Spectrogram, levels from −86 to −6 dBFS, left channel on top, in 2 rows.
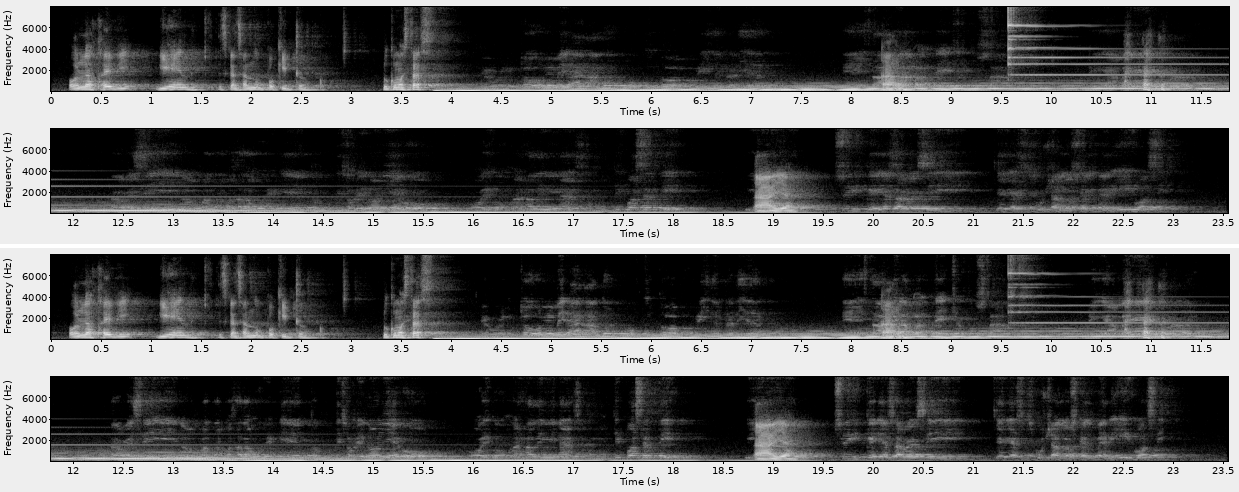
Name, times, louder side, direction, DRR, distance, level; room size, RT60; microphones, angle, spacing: voice 1, 0.2-2.7 3.3-3.8 8.3-8.6 10.9-11.0 18.8-19.3, equal, ahead, 7 dB, 0.9 m, -21 dB
voice 2, 3.5-4.0 4.3-7.2 7.9-9.9 10.4-11.4 12.4-15.6 16.0-18.1 18.7-19.3 19.6-22.9, right 1 dB, 65° right, 2 dB, 4.5 m, -36 dB
sound 1, 3.8-19.4, right 1 dB, 25° right, 1.1 m, -21 dB
sound 2, 9.6-14.2 14.7-14.8 15.6-15.7 16.7-16.8, left 8 dB, 85° left, 1.9 m, -34 dB
26.5 x 18.0 x 6.1 m, 1.2 s
head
